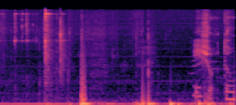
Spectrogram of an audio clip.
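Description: Hands bump and rub against a microphone with dull thumps.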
